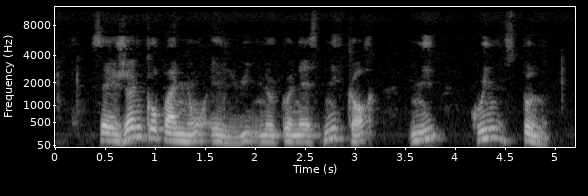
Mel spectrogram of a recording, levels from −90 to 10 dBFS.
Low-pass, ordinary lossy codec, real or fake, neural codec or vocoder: 10.8 kHz; MP3, 96 kbps; real; none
